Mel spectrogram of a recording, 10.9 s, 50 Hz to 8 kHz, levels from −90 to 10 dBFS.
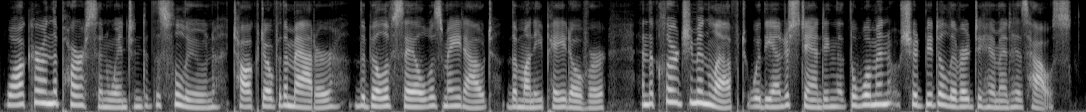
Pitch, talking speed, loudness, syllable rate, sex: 215 Hz, 225 wpm, -16 LUFS, 5.9 syllables/s, female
